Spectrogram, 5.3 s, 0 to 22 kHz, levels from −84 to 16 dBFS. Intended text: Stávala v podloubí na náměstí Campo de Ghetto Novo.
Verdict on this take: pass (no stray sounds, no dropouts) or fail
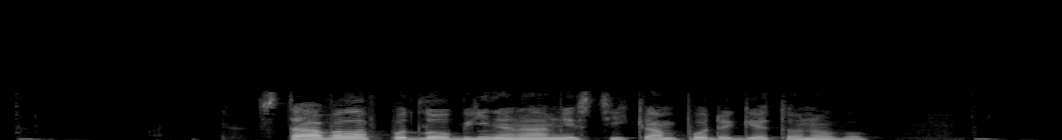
pass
